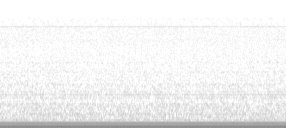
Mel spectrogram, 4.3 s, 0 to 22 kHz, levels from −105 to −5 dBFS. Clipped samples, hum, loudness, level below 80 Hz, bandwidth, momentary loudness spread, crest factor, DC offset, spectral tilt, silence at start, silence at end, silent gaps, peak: under 0.1%; 50 Hz at -65 dBFS; -67 LUFS; -64 dBFS; 12.5 kHz; 0 LU; 6 dB; under 0.1%; -5.5 dB/octave; 0 s; 0 s; none; -58 dBFS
